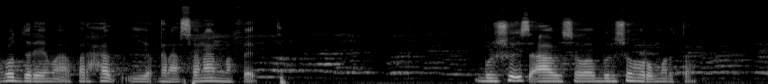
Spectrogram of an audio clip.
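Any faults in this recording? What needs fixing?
Nothing here needs fixing; I listened to the whole speech recording and didn't hear a single technical fault worth flagging.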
